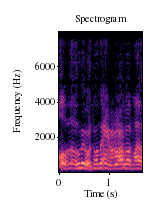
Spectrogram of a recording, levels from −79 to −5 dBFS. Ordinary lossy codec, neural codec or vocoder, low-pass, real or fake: none; codec, 16 kHz, 1 kbps, FunCodec, trained on LibriTTS, 50 frames a second; none; fake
